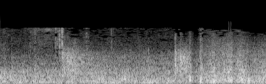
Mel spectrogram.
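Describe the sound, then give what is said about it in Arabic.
Heavy shelling and gunfire during clashes in the Baba and Inshaat districts, heard as a dense, continuous roar of booms and crackling with a few sharper bursts, loud throughout and without clear talk. “مثل العادي في شوية اطلاق نار وشوية اشتباك. قصف حنيف على حي بابا حي الانشاءات.”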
